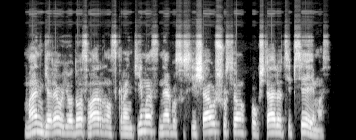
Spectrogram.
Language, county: Lithuanian, Vilnius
